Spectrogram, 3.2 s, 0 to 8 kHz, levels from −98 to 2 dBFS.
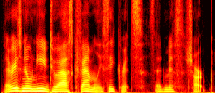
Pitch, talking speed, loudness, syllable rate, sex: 180 Hz, 205 wpm, -17 LUFS, 5.0 syllables/s, female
